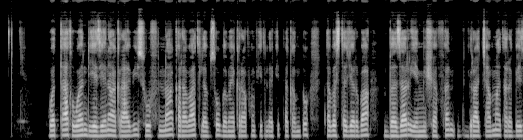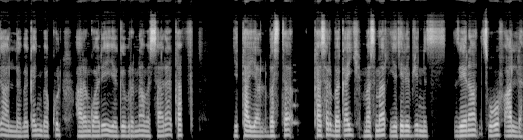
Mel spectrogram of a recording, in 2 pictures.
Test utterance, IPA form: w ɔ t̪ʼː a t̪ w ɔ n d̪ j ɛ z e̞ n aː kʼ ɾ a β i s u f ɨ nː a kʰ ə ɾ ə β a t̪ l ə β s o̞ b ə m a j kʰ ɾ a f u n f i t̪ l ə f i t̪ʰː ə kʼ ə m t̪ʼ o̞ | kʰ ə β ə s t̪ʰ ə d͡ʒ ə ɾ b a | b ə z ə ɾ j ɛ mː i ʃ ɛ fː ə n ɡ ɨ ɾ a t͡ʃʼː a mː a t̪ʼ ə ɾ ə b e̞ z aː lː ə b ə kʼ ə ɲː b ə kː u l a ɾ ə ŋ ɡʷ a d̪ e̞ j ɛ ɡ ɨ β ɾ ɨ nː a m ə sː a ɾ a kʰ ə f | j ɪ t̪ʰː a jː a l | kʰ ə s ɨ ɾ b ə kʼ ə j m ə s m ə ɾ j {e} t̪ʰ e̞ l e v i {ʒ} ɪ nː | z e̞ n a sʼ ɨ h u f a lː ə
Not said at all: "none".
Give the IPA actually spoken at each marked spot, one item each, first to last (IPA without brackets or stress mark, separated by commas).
ɛ, ʒ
